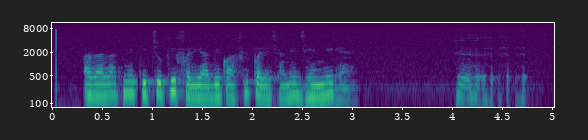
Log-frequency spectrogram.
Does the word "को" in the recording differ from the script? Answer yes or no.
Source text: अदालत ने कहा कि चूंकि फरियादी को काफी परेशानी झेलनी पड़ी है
yes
